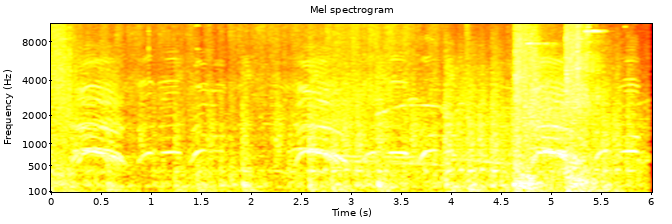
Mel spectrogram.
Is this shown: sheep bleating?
no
